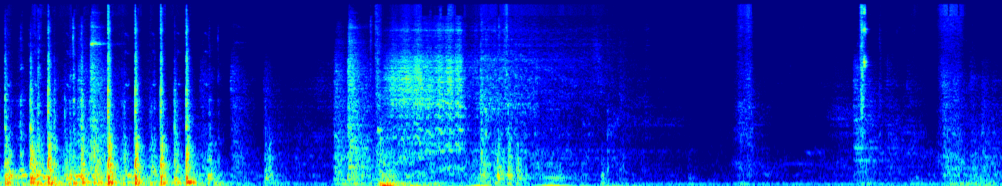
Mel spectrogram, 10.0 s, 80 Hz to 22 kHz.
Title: Hard starting the 1984 chevy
